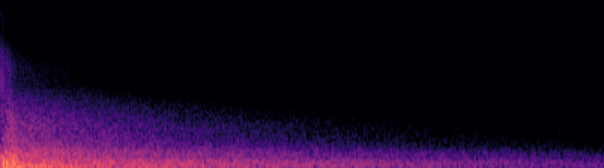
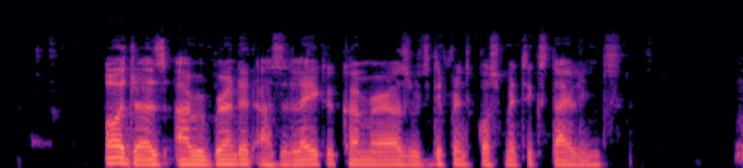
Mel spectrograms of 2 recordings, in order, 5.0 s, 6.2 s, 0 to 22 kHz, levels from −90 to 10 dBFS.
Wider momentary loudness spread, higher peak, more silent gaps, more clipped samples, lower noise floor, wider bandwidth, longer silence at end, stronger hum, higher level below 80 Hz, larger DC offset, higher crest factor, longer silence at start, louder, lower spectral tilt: first, 24 LU vs 9 LU; second, -6 dBFS vs 0 dBFS; neither; neither; second, -57 dBFS vs -82 dBFS; second, 4.7 kHz vs 9.4 kHz; first, 1.45 s vs 0 s; neither; first, -32 dBFS vs -56 dBFS; neither; about the same, 24 dB vs 20 dB; second, 0 s vs 0.9 s; second, -31 LUFS vs -20 LUFS; first, -11 dB/octave vs -6 dB/octave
